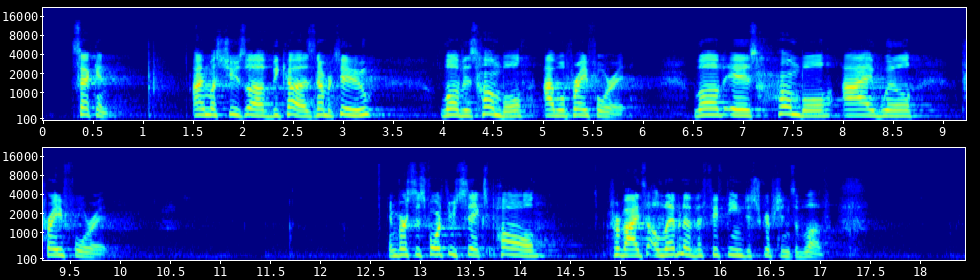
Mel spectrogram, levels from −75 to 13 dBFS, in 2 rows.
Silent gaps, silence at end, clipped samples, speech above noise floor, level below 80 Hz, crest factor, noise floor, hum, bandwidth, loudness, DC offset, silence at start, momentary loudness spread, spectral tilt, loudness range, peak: none; 1.05 s; under 0.1%; 41 dB; -90 dBFS; 22 dB; -66 dBFS; none; 13.5 kHz; -24 LUFS; under 0.1%; 0.3 s; 12 LU; -5 dB/octave; 8 LU; -4 dBFS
